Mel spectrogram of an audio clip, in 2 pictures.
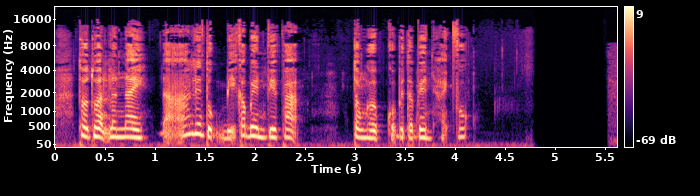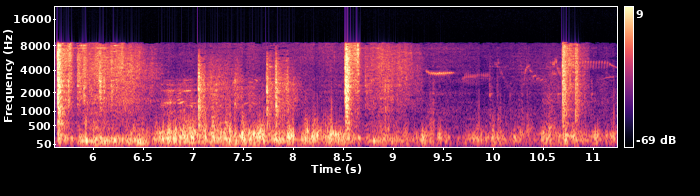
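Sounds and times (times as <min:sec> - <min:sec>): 
speech: 0:00.2 - 0:04.3
sharp gunshots in a city: 0:05.6 - 0:09.4, 0:10.6 - 0:11.2
artillery rumbling in a city: 0:05.6 - 0:11.2.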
